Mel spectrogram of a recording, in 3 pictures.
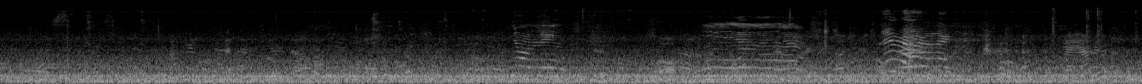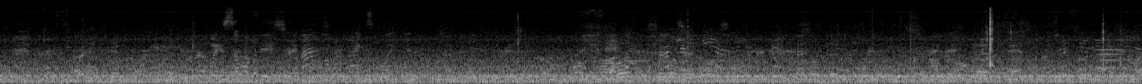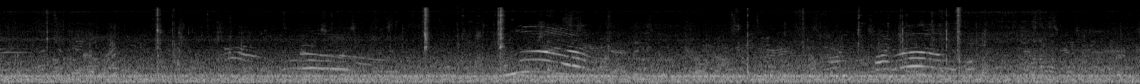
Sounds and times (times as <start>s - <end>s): Fixed-wing aircraft, airplane: 0.0s - 34.2s
Outside, urban or manmade: 0.0s - 34.2s
Speech: 0.0s - 34.2s.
